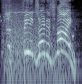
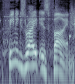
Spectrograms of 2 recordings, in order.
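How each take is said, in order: First: High, loud, stammered-start yell; louder forced shout. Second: Half-hearted, slow joining in; reluctant compliance. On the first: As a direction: shout it slowly so they can hear you. I can't hear you!. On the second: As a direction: go along with the chant reluctantly. Do I really have to?. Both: Acted.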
